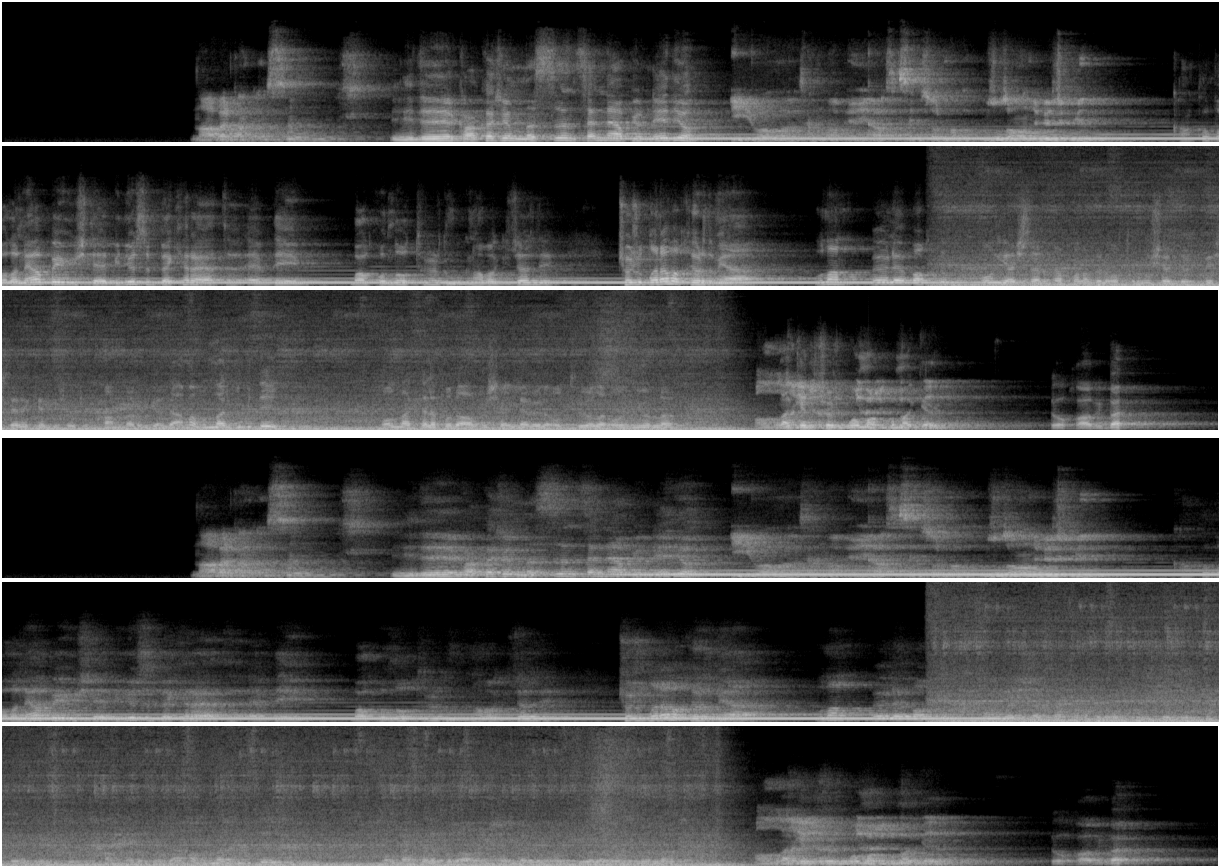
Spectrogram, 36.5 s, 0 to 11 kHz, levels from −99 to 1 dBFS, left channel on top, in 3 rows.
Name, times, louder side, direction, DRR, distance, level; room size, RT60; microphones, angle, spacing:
voice 1, 1.9-3.0 3.4-3.6 7.3-10.9 31.9-33.8, left 1 dB, 30° left, -1 dB, 1.4 m, -35 dB
voice 2, 3.9-7.0 11.8-15.2 15.7-17.7 18.3-19.7 20.3-27.1 28.1-31.1 32.1-33.8 34.8-35.5, left 4 dB, 70° left, 6 dB, 0.4 m, -31 dB
Brass instrument, 5.9-22.3, right 3 dB, 90° left, 2.3 m, -30 dB
sound 1, 21.4-31.5, right 1 dB, 55° right, 1.1 m, -34 dB
9.6 x 6.7 x 4.9 m, 2.5 s
head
